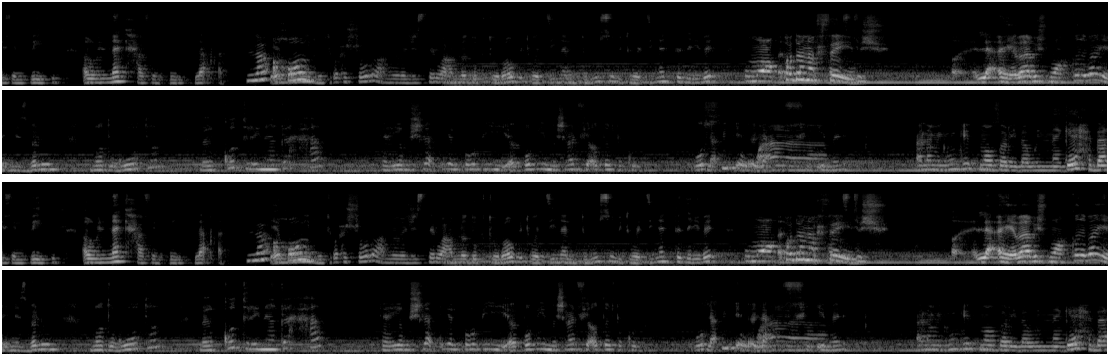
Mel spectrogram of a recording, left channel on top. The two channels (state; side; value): normal; both; correlation 0.69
